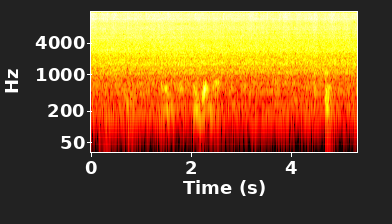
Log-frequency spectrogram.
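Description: A steady, hissing sizzle of scallops searing in a pan over a very hot flame, with a few brief, faint pops rising above the even frying noise.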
